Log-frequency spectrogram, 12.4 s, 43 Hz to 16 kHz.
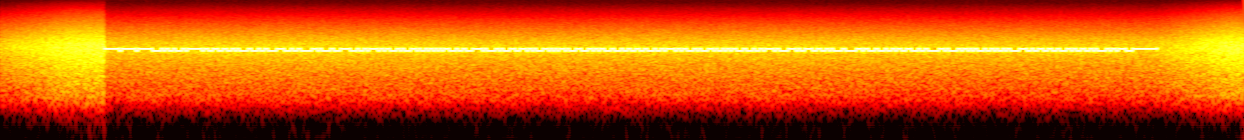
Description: RTTY (45.45 baud, 170 Hz shift), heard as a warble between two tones, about 1950 Hz centre, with radio static. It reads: WIE O TEM KAZDY MEZCZYZNA I KAZDA KOBIETA W TEJ DOLINIE.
